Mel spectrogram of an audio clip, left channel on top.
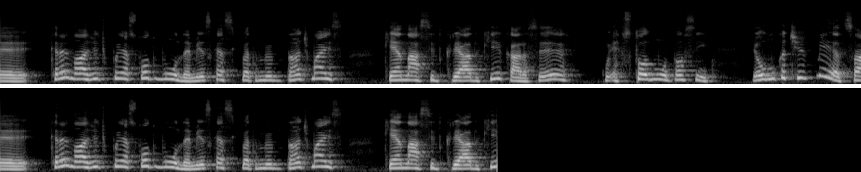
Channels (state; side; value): drops out; right; at 5.0 s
